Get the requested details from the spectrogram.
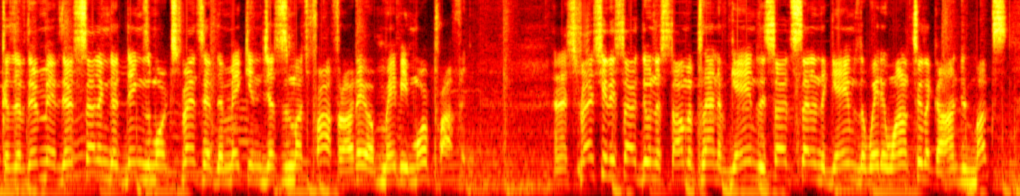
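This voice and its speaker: A man's voice: sits high, fairly even intonation, fast talker, pushed and bright, faint music behind. A young man ranting casually about gaming prices, profane, rambling and sarcastic. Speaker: gaming commentator. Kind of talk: casual rant to camera.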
